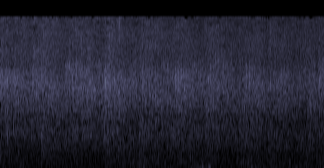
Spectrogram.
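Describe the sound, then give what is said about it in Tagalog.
Applause from a church audience during a worship service: dense, steady clapping that fills the whole clip at an even level, with no clear voices over it. “Pwede bang palakpakan natin ang ating Panginoong Jesus?”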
